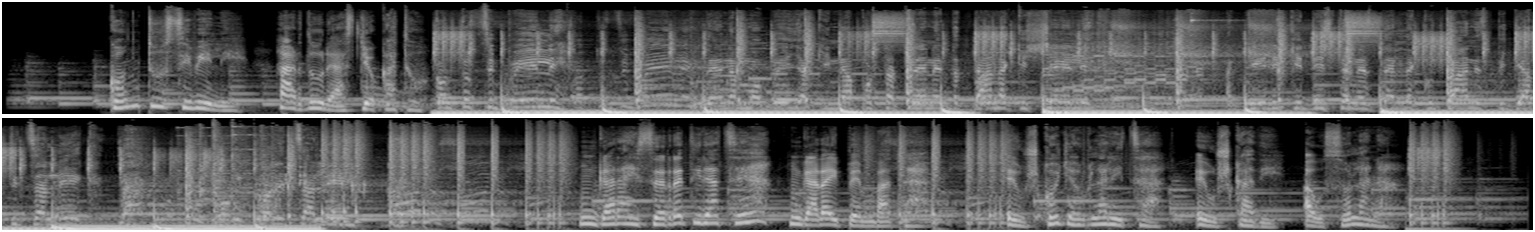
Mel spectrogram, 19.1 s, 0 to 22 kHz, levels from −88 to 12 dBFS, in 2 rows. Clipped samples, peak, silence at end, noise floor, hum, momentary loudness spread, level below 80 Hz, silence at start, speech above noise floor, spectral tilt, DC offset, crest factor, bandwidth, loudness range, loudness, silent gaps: under 0.1%; 0 dBFS; 0.4 s; -35 dBFS; none; 8 LU; -14 dBFS; 0.15 s; 24 dB; -4 dB/octave; under 0.1%; 12 dB; 18 kHz; 5 LU; -15 LUFS; none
